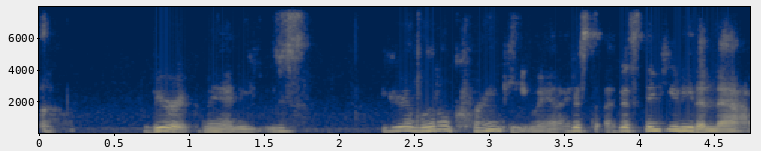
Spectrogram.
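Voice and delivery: very calm, cool, collected, laid-back delivery. Voicing a character approaching with a drink: very calm and collected. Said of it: "he's very calm and collected".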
